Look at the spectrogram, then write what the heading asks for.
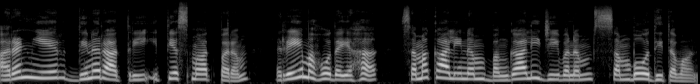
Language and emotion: Sanskrit, neutral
